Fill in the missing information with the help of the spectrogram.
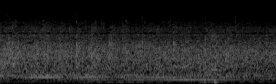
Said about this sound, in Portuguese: E vamos aplaudir mais o Senhor Jesus por cada vida que está chegando.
